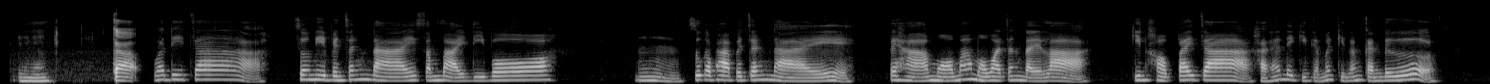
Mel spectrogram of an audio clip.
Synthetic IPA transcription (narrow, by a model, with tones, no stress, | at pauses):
ʔɯː˧˩m | ka˧˩waː˧˥diː˧˦t͡ɕaː˧ | su˧ə˨ŋniː˧˩p̬e˨nt͡ɕa˧˨ŋda˨˧jsa˨˦mbaː˨˦jdiː˨˦bɔː˧˦ | ʔɯː˧˩msu˧˦kʰa˧pʰaː˧˩pːa˨jt͡ɕa˧˨ŋda˨˦j | pa˨jɦaː˨˦mɔː˨˦maː˧˥˨mɔː˨˦waː˧t͡ɕa˧˨ŋda˨˩˦jla˧˩ | ki˨˦nkʰa˨˩wpa˧˨jt͡ɕaː˧kʰaː˧˩t̪ʰaː˧˥˨da˧˩˦jki˨nka˧˩maː˧˥˨ki˨nːa˧˥˨mka˨ndɯː˧˦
